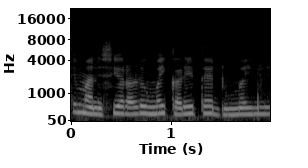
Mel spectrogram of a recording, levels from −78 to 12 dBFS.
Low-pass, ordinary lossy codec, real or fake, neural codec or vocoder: 19.8 kHz; none; fake; vocoder, 48 kHz, 128 mel bands, Vocos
